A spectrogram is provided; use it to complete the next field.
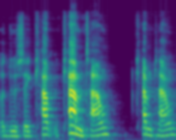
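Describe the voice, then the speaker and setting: In a Danish accent, a man speaks at a moderate pace with a bright, sharp tone. His pitch varies in an ordinary way, and the recording is very clean with a silent background. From Denmark. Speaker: gaming livestream host. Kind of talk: casual livestream chat reading viewer comments. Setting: live stream. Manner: halting with frequent fillers.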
